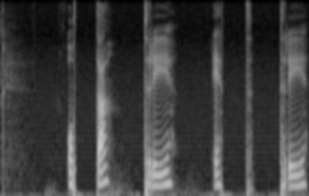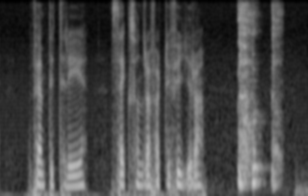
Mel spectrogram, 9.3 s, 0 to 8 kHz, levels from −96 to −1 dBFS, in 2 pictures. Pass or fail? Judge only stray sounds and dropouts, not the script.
fail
